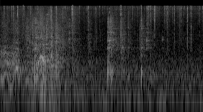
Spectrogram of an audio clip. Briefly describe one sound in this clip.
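A fire crackles and burns.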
